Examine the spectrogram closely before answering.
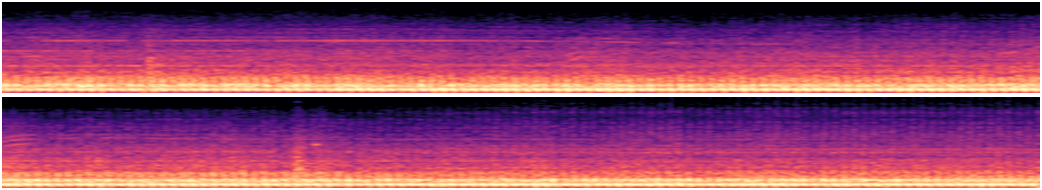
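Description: A small ride car hums and rumbles steadily along a track.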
